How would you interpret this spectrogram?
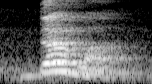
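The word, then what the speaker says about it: demain: D-E-M-A-I-N, dama.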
